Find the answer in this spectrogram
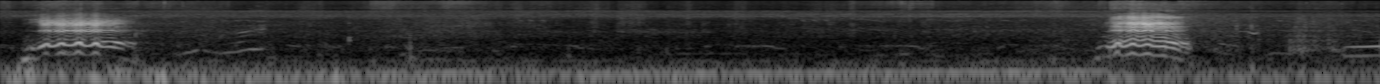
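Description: A goat gives two loud, wavering bleats several seconds apart.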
